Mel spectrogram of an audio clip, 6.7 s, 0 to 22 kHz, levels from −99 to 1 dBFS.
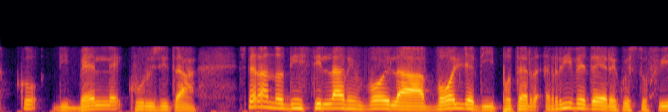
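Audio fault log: Throughout: Bluetooth CVSD headset codec, plainly audible; nothing above 3.8 kHz survives, and the one-bit adaptive step fits a 64 kbps link, leaving granular hiss and scratchy s sounds.
2.99 to 3.03 s: wireless microphone noise hit, a short burst of static after "belle curiosità sperando di" and before "in voi la voglia", as the radio signal fades and receiver noise rises.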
